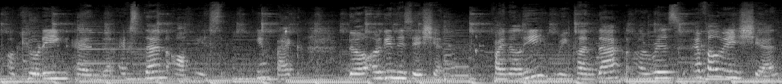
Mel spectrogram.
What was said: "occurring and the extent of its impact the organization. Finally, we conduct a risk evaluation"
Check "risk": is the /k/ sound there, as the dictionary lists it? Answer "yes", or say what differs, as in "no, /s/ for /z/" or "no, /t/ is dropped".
yes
